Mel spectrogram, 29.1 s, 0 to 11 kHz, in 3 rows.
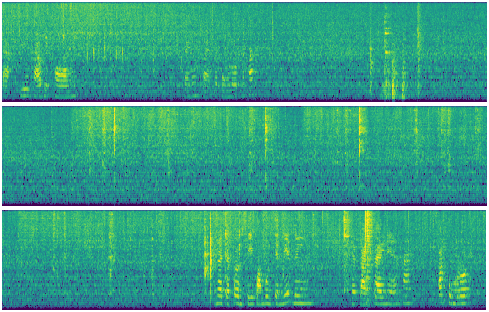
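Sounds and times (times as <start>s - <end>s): food sizzling in a wok: 0.0s - 29.0s
ladle stirring and scraping: 11.1s - 26.9s.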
